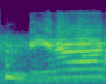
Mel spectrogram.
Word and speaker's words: Sabina: It's Sabina, just like Sabrina, but instead of an R, it's an S.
